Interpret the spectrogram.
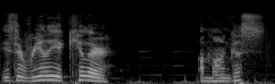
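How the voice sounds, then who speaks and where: A man voicing a polite, soft-spoken, unsettling teenage boy in an amateur game dub. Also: fairly high pitch, moderate pace, faint music behind. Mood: calm, ominous.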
